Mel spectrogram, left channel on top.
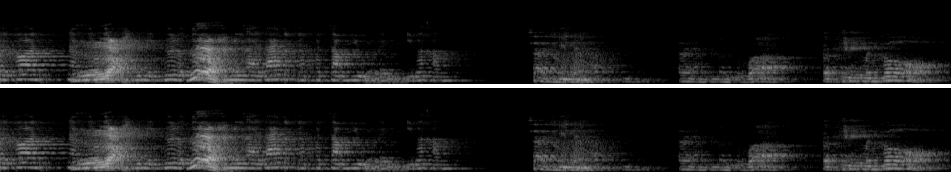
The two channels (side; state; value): both; identical; correlation 1.00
